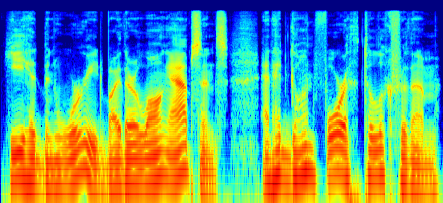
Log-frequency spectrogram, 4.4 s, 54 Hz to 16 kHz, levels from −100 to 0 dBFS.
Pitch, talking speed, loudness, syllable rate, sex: 100 Hz, 215 wpm, -19 LUFS, 4.8 syllables/s, male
